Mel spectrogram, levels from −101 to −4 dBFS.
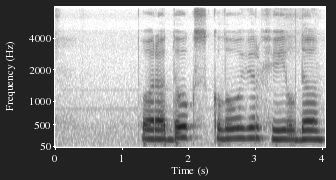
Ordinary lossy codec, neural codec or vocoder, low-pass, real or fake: none; none; none; real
